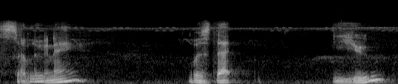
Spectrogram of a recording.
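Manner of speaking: whispered under the breath. In a tabletop game, a player's character whispers under breath to a goddess. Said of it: "I just sort of whisper under my breath".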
